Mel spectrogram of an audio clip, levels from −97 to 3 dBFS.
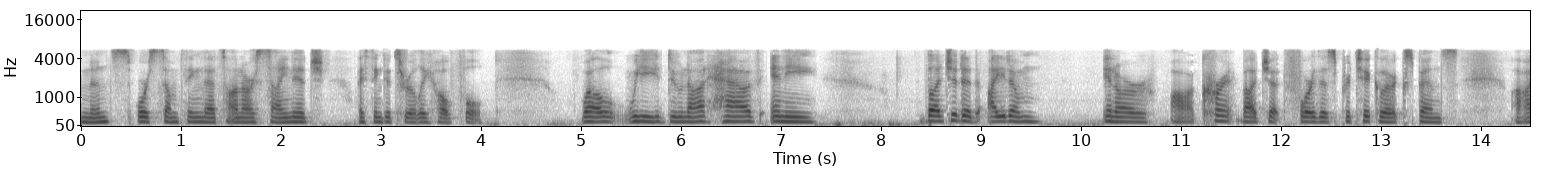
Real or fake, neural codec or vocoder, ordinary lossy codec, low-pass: fake; codec, 16 kHz, 0.8 kbps, ZipCodec; AAC, 32 kbps; 5.4 kHz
